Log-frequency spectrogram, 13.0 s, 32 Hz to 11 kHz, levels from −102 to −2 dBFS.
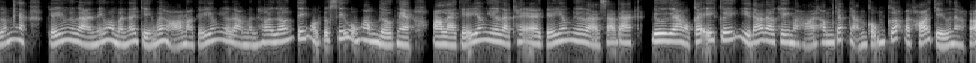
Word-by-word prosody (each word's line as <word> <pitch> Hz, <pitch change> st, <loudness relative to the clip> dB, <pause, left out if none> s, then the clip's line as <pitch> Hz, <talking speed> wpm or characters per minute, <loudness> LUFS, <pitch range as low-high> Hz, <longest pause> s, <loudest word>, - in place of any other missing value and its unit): lắm 205 Hz, +7 st, -3 dB
nha, 275 Hz, -3 st, -2 dB, 0.3 s
kiểu, 190 Hz, +1 st, +1 dB
giống 260 Hz, +4 st, -2 dB
như 265 Hz, -, -2 dB
là, 195 Hz, -6 st, +2 dB
nếu 210 Hz, +8 st, -3 dB
mà 280 Hz, -1 st, +1 dB
mình 190 Hz, -4 st, -1 dB
nói 250 Hz, +3 st, -1 dB
chuyện 175 Hz, +1 st, -2 dB
với 250 Hz, -, +2 dB
họ 260 Hz, -, -2 dB
mà, 190 Hz, -2 st, -3 dB
kiểu, 175 Hz, 0 st, -6 dB
giống 265 Hz, +6 st, -3 dB
như -, -, -4 dB
là, 200 Hz, -3 st, -1 dB
mình 175 Hz, -1 st, -6 dB
hơi 225 Hz, +3 st, -2 dB
lớn 250 Hz, +5 st, +1 dB
tiếng 310 Hz, +4 st, -1 dB
một -, -, -3 dB
chút 140 Hz, -1 st, -2 dB
xíu 165 Hz, +3 st, -2 dB
cũng 255 Hz, -, -1 dB
hông 265 Hz, -4 st, +1 dB
được 175 Hz, -2 st, 0 dB
nè, 180 Hz, -2 st, +1 dB, 0.2 s
hoặc 195 Hz, -1 st, +5 dB
là, 180 Hz, -2 st, +2 dB
kiểu, 175 Hz, 0 st, -1 dB
giống 270 Hz, +4 st, +1 dB
như 255 Hz, -3 st, 0 dB
là 205 Hz, -4 st, +2 dB
ke 200 Hz, -5 st, 0 dB
kiểu, 185 Hz, +2 st, +1 dB
giống 265 Hz, +4 st, -1 dB
như 245 Hz, -3 st, -1 dB
là 210 Hz, -5 st, +1 dB
sao 110 Hz, -8 st, -2 dB
ta? 215 Hz, -, +1 dB, 0.3 s
Đưa 250 Hz, +1 st, +8 dB
ra 240 Hz, -1 st, +4 dB
một 195 Hz, -3 st, -2 dB
cái 245 Hz, +1 st, +3 dB
ý 270 Hz, -, +1 dB
kiến 285 Hz, +6 st, 0 dB
gì 230 Hz, -4 st, +1 dB
đó 235 Hz, +4 st, +3 dB
đôi 250 Hz, -3 st, +2 dB
khi 235 Hz, -2 st, -2 dB
mà 205 Hz, -2 st, -1 dB
họ 165 Hz, -5 st, -6 dB
hông 220 Hz, 0 st, -1 dB
chấp 280 Hz, +1 st, -1 dB
nhận 185 Hz, -4 st, -5 dB
cũng 220 Hz, +3 st, -2 dB
rất 295 Hz, 0 st, 0 dB
là 215 Hz, -, +1 dB
khó 210 Hz, 0 st, +4 dB
chịu 165 Hz, 0 st, 0 dB
nè, 195 Hz, 0 st, -2 dB
phải -, -, +4 dB
225 Hz, 295 wpm, -27 LUFS, 190-255 Hz, 0.3 s, Đưa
